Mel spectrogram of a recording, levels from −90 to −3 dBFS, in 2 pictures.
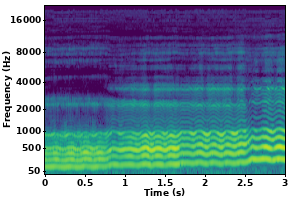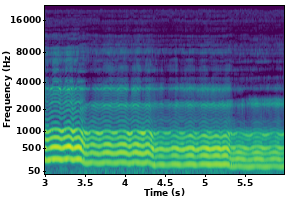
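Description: No technical faults are audible.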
